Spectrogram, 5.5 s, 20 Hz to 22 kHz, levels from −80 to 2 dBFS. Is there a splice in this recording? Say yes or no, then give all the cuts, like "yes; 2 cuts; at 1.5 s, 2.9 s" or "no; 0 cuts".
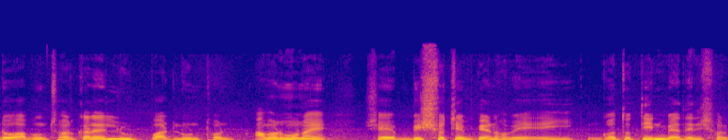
yes; 1 cut; at 1.8 s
